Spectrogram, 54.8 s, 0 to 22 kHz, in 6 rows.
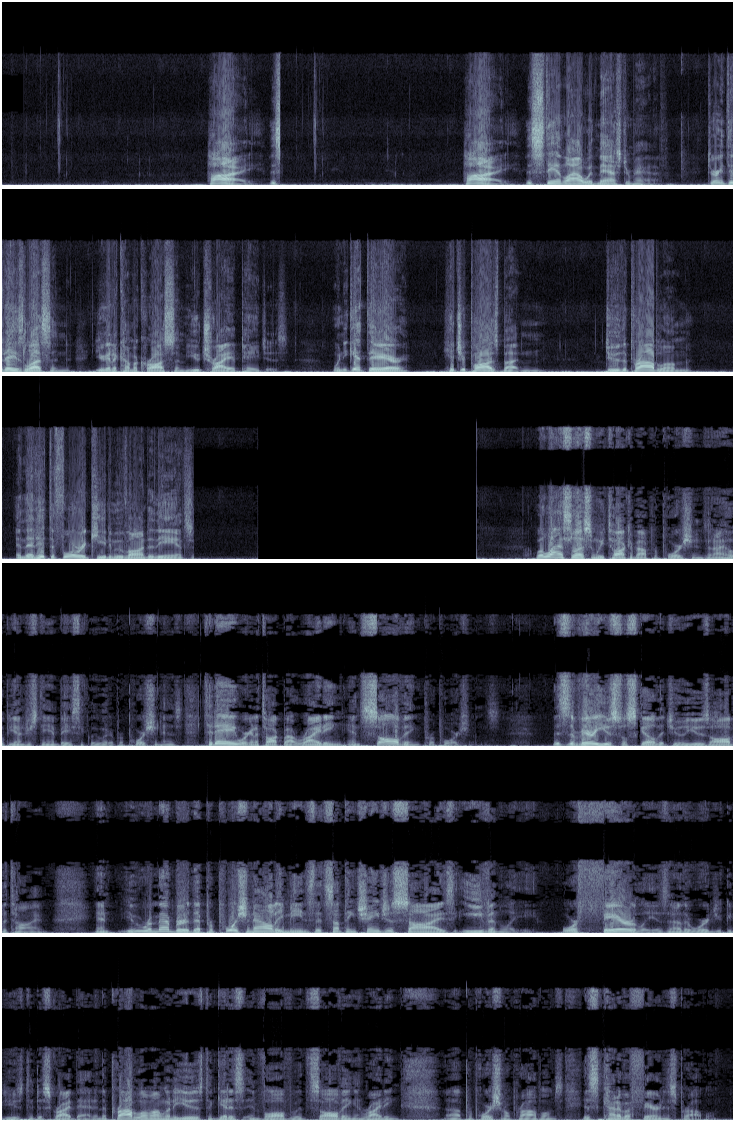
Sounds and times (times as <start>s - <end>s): Speech: 2.6s - 3.6s, 5.8s - 16.0s, 16.6s - 17.8s, 18.4s - 20.7s, 24.9s - 33.6s, 34.3s - 54.7s.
